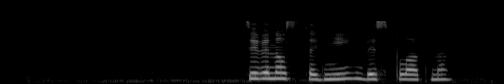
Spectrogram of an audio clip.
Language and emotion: Russian, neutral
